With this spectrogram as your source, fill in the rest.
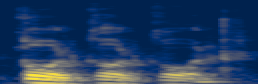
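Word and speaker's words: כל: which is the word kol. You'll see that a lot. It's when it doesn't follow a hard syllable, it changes over to the comments hatuf and it's pronounced as a short O. Kol.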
